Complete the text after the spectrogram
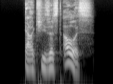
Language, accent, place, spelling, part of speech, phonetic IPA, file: German, Germany, Berlin, erkiesest aus, verb, [ɛɐ̯ˌkiːzəst ˈaʊ̯s], De-erkiesest aus.ogg
- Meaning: second-person singular subjunctive I of auserkiesen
